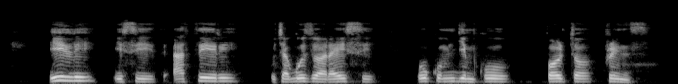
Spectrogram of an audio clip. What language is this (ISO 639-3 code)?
swa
